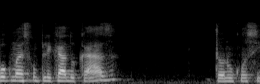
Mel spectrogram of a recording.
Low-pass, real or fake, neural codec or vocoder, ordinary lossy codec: 7.2 kHz; real; none; AAC, 32 kbps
